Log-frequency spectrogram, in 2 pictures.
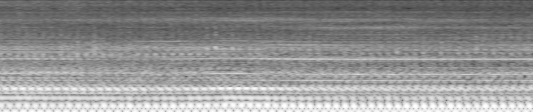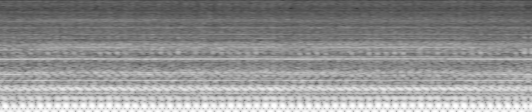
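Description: Steady idle with a sharp, even knock riding on top at roughly four per second; a clear engine knock of unknown origin.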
